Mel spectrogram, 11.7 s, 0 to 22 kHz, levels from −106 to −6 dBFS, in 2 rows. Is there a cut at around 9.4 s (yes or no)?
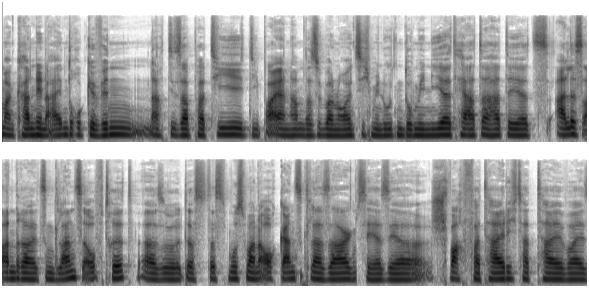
yes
